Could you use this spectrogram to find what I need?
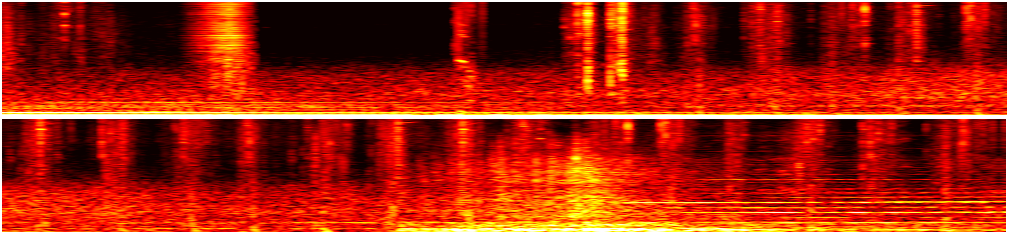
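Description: Footsteps crunch on gravel at a steady pace.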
